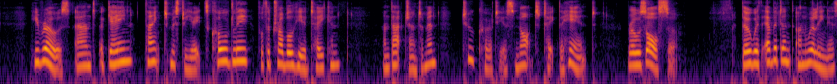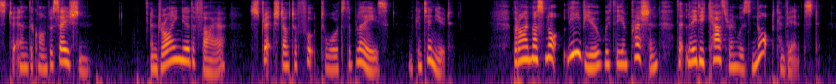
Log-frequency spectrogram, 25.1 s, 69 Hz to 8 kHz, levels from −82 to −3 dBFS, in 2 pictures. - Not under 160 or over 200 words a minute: No, average, 150 wpm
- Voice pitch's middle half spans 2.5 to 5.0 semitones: No, wide, 5.5 semitones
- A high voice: Yes, high, 210 Hz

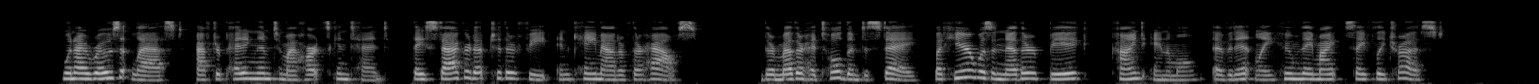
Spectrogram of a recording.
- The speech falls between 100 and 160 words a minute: No, average, 170 wpm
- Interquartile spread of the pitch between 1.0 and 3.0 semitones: Yes, average, 2.7 semitones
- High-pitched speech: Yes, high, 245 Hz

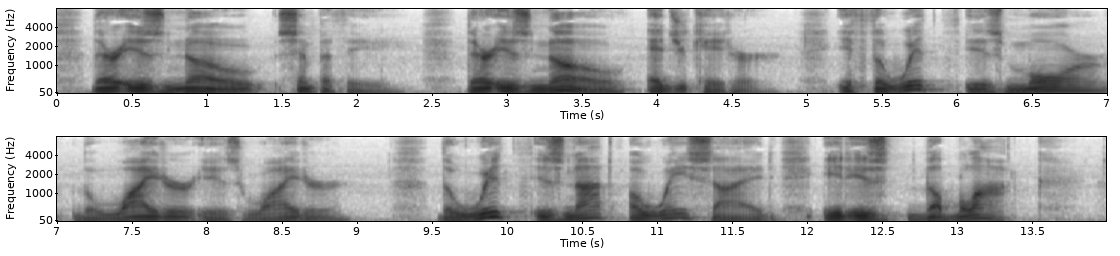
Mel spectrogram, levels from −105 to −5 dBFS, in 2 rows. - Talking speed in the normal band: No, slow, 115 wpm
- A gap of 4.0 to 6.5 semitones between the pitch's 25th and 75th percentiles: Yes, average, 5.2 semitones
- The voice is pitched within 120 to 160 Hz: No, very low, 90 Hz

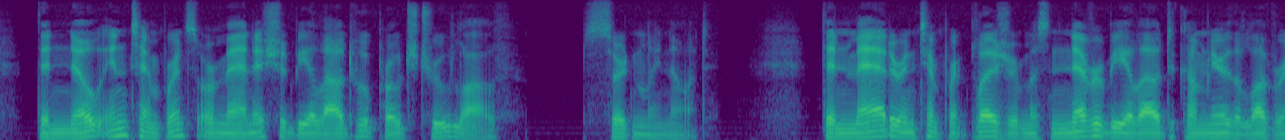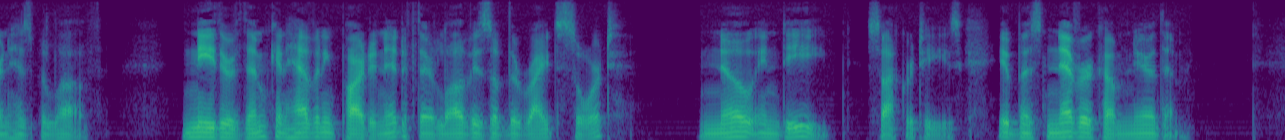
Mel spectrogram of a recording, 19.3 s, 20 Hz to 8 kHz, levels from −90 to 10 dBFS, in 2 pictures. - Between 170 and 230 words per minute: Yes, average, 175 wpm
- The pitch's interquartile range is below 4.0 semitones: Yes, narrow, 2.5 semitones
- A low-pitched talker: Yes, very low, 90 Hz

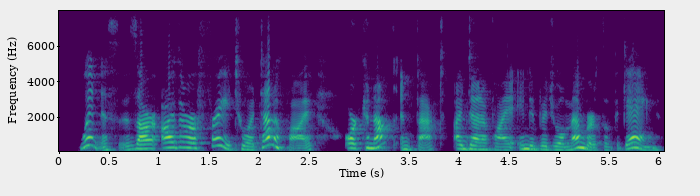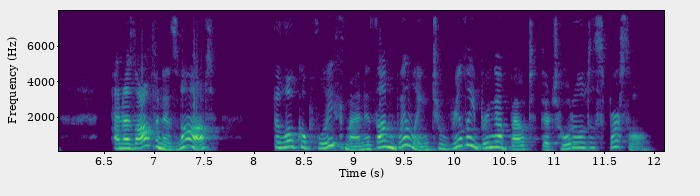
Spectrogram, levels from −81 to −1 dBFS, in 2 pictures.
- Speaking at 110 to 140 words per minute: No, average, 165 wpm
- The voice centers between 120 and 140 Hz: No, very high, 265 Hz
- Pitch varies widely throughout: Yes, wide, 7.1 semitones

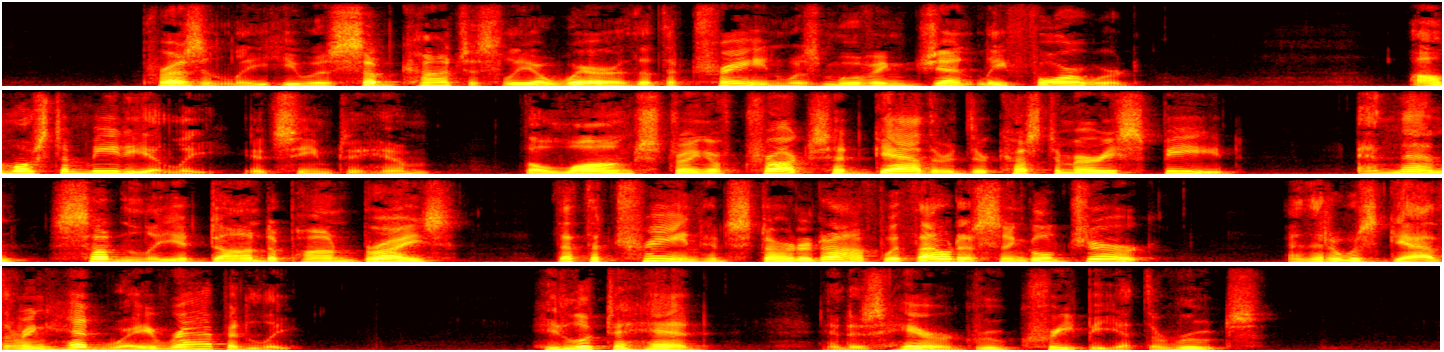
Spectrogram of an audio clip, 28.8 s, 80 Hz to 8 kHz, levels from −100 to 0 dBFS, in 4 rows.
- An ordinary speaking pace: No, slow, 130 wpm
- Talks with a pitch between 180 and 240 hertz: No, low, 125 Hz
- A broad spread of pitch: Yes, wide, 8.0 semitones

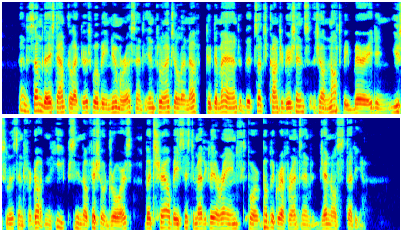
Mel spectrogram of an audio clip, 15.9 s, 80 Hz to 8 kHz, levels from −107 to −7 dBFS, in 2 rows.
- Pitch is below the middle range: Yes, low, 125 Hz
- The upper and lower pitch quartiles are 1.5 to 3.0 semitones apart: Yes, average, 2.7 semitones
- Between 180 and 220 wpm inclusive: No, average, 145 wpm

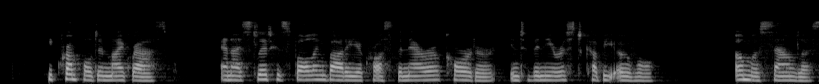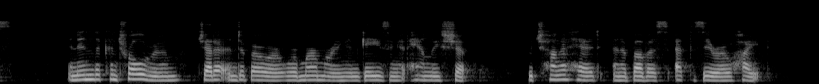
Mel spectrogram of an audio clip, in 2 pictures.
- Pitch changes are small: Yes, narrow, 1.9 semitones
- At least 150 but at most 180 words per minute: Yes, average, 175 wpm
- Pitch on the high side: Yes, high, 195 Hz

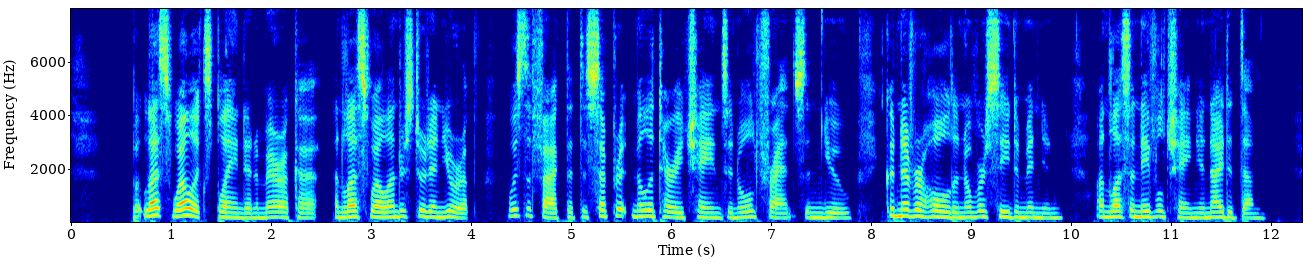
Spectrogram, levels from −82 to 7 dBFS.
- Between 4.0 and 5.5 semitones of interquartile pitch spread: No, average, 2.8 semitones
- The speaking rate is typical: Yes, average, 180 wpm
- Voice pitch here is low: No, high, 195 Hz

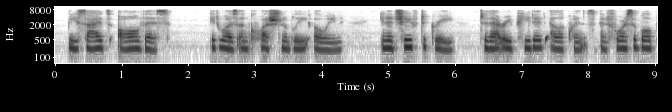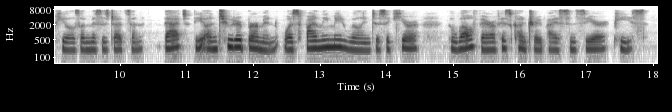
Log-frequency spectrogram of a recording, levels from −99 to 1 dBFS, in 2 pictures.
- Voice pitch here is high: Yes, high, 215 Hz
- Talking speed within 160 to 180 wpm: No, slow, 135 wpm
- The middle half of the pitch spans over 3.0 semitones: No, average, 2.7 semitones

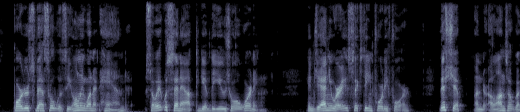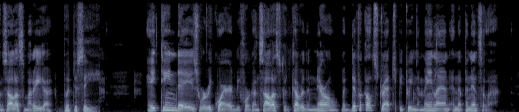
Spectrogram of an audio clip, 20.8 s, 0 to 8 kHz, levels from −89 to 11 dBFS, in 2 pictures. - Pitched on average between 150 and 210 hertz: No, low, 130 Hz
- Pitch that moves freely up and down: No, average, 3.2 semitones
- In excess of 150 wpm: No, average, 140 wpm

